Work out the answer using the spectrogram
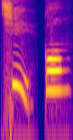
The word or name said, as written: qi4gong1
